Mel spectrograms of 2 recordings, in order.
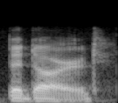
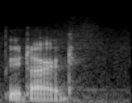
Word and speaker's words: Bedard: It's Bedard, not Boudard. – You got to get that pronunciation right, man.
